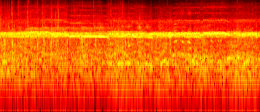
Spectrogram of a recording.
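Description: A large crowd of young people chatters and shouts outdoors.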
